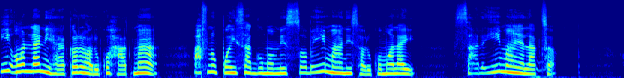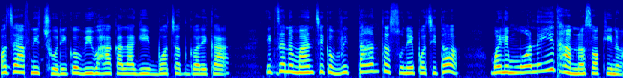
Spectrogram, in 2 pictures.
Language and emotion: Nepali, sad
